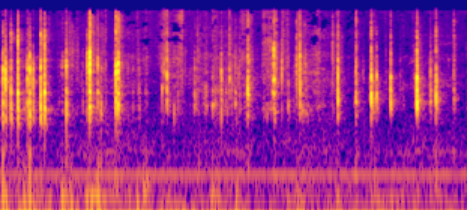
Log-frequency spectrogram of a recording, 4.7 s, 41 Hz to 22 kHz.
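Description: A hollow black plastic gamepad is held in both hands while its buttons and triggers are clicked and tapped with the fingertips. About 21 short, dry, bright clicks come in an irregular rhythm, each dying away almost at once, over a faint steady low hum.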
